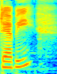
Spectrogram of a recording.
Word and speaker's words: Debby: You can always text in a question to my Facebook page, which is Coach Debbie, and it's spelled D-E-B-B-Y.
